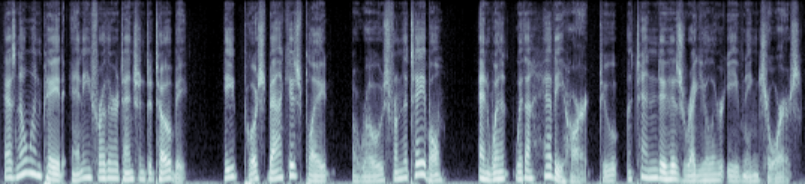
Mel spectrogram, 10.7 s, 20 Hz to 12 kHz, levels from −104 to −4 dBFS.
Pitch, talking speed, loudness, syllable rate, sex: 120 Hz, 175 wpm, -18 LUFS, 5.2 syllables/s, male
